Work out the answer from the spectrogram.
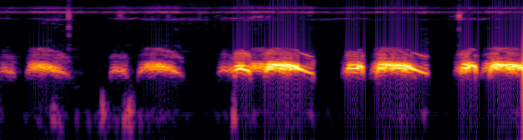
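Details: Mate-calling spotted dove giving about five mellow coo phrases, each a clipped opening note running into a longer slurred, dropping coo, with faint low thumps behind.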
